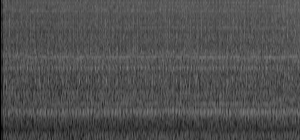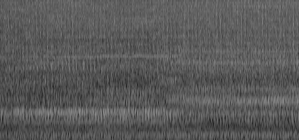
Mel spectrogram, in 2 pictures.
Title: Vacuum Leak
